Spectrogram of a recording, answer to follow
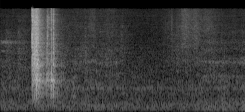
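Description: A short, sharp rustle, a quarter second long with two quick peaks, of stiff interfaced fabric bag pieces being handled, about a third of a second in.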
